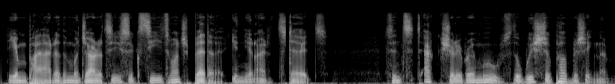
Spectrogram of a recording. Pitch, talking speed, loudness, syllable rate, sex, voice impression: 90 Hz, 205 wpm, -23 LUFS, 7.2 syllables/s, male, very masculine, adult-like, slightly muffled, cool, calm, slightly mature, sweet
